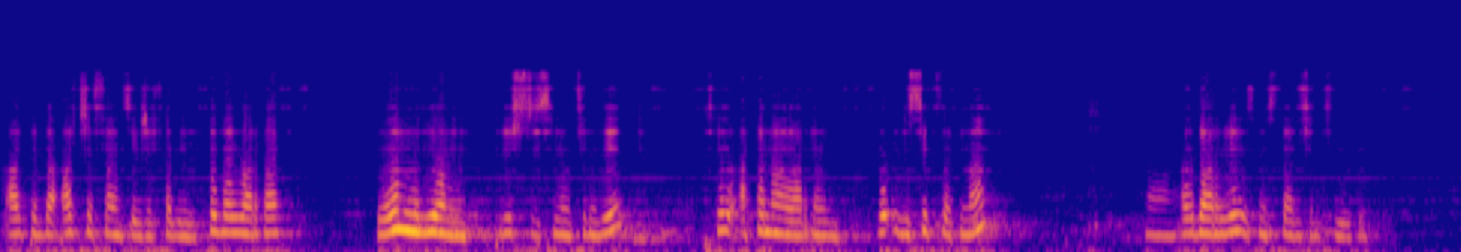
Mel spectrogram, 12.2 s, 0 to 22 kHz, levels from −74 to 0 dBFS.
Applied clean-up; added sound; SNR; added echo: neural separator model SepFormer DNS4.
